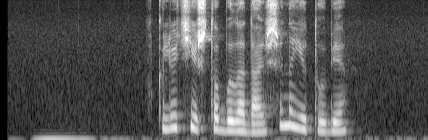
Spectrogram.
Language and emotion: Russian, positive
